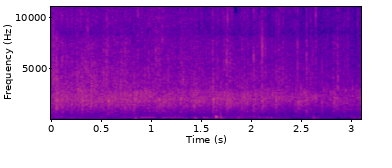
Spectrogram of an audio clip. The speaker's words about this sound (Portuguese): Amém? Glória a Deus. Aplauda ao Senhor.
